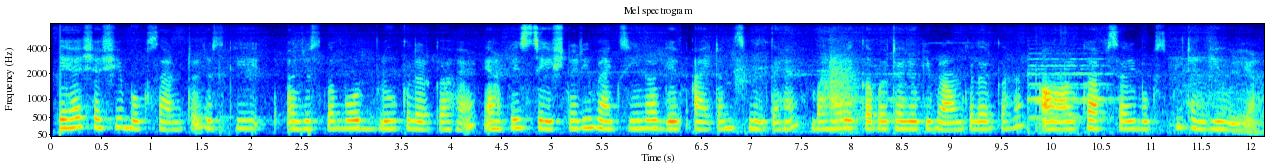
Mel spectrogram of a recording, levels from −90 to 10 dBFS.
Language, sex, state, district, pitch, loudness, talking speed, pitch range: Hindi, female, Bihar, Saran, 205 Hz, -26 LUFS, 200 wpm, 200-215 Hz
